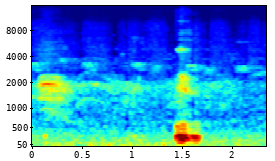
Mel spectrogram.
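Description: Two short harsh calls, one right at the start and a louder one about one and a half seconds in, heard over low background noise.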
